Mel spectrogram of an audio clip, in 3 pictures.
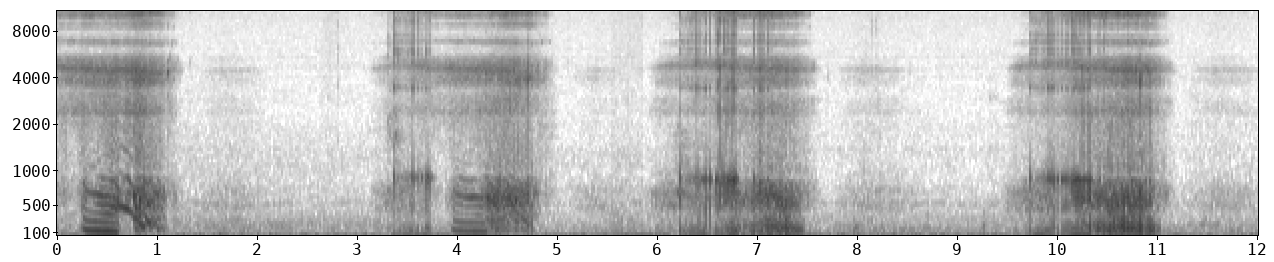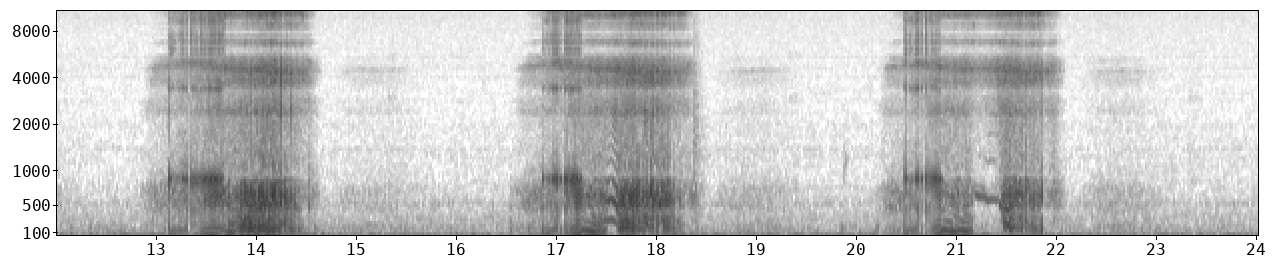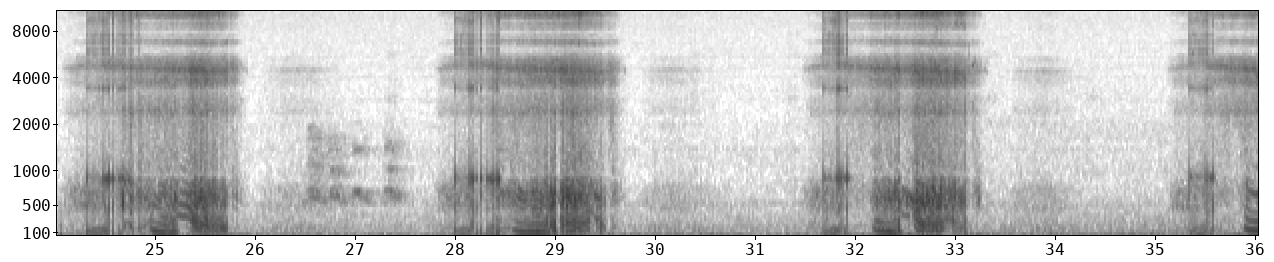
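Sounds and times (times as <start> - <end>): person snoring: 0.0 - 1.3, 3.2 - 5.0, 6.0 - 7.6, 9.6 - 11.2, 13.0 - 14.6, 16.6 - 18.4, 20.3 - 22.1, 24.2 - 25.9, 27.8 - 29.7, 31.6 - 33.3, 35.2 - 36.0
quiet breaths: 0.0 - 36.0.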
